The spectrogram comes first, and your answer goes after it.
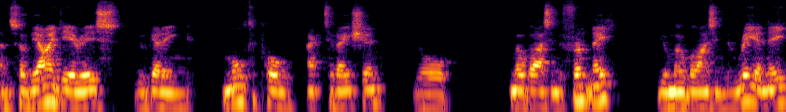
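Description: A man with a British accent speaks at a medium pitch and a moderate pace, with ordinary pitch variation. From United Kingdom. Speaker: physiotherapist and author. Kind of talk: interview.

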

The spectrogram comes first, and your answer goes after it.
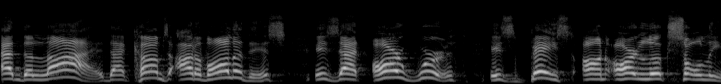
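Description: With an extremely high pitch, a man talks at a fairly slow pace in an animated tone with lively intonation. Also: quiet background. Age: 40s. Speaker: pastor. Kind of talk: sermon.

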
